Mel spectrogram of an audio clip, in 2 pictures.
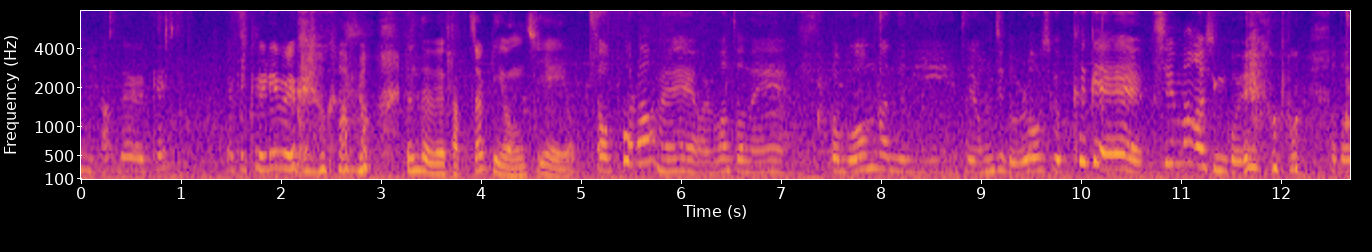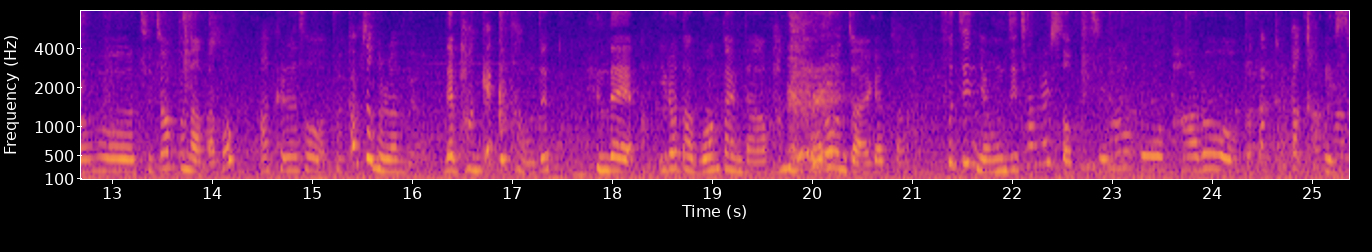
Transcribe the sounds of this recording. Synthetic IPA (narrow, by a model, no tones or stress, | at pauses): ɲianeɾkʰe̞ | iɾʌkʰe̞kɯɾimɯɭkɯɾjʌɡamjokɯnde̞we̞kap̚t͡ɕ͈aɡijʌŋd͡ʑie̞jot͡ɕʌpʰoɾʌme̞ʌɭmad͡ʑʌne | t͈ʌnmuʌmdaɲːimi | t͡ɕʌjʌŋd͡ʑinoɭːʌoɕʰiɡokʰɯɡet͡ɕʰiɭmaŋɦaɕʰinɡʌejodʌmut͡ɕit͡ɕʌmk͈onadaɡo | akɯɾe̞sʰʌt͡ɕak͈amt͡ɕ͈ʌnoɭːanɡojo | ne̞paŋk͈ek͈ɯtʰabodɯn | kɯnde̞aiɾʌdamuank͈aimdapaŋemʌɾʌund͡ʑʌaɭɡe̞t͈a | ɸud͡ʑinjʌŋd͡ʑit͡ɕʰamɯɭs͈uʌp̚t͡ɕ͈iɦaɡopaɾok͈ɯt͈ak̚t͈ont͈akʰaɡois͈ɯ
